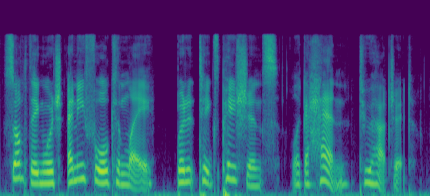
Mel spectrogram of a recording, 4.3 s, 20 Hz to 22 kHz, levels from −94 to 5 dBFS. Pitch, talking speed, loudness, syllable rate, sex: 205 Hz, 225 wpm, -18 LUFS, 6.0 syllables/s, female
